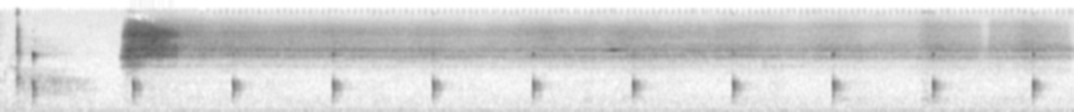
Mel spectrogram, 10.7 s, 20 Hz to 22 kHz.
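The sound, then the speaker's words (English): A long, steady "shh" exhale during a rib-widening breathing exercise hisses continuously for about nine seconds, with soft regular ticks roughly once a second. “let's use shh this time. Inhale, ribs go wide, exhale to 10, keeping the ribs wide.”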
